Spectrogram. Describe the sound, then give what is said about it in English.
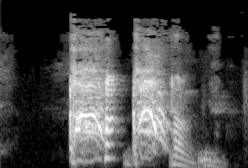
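Coughing from someone choking after something went down the wrong pipe: two harsh, fairly loud bursts, the second followed by a rougher, trailing tail, with silence before them. “Oh, man. Down the wrong pipe.”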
